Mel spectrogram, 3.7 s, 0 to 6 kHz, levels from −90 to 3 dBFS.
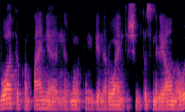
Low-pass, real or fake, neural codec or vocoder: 5.4 kHz; real; none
